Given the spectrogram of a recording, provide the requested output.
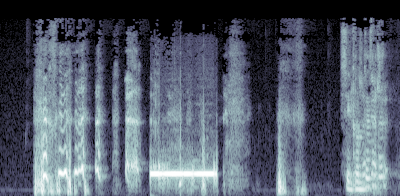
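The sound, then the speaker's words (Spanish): A phone call from the live program Level Up rings through: one steady, fairly loud ringback tone lasting about a second, with people talking briefly before and after it. “eso que suena y vibra es vuestros teléfonos.”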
